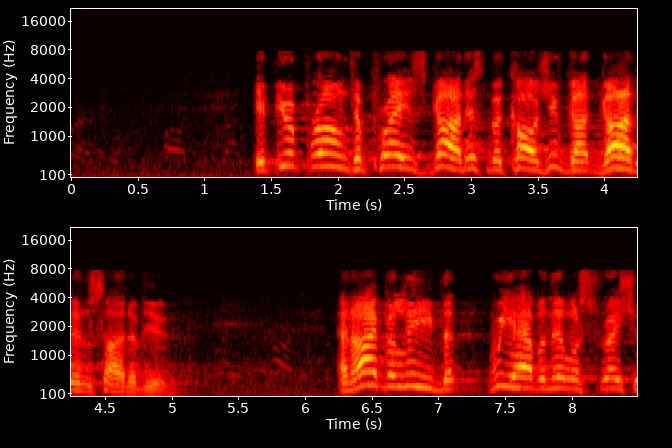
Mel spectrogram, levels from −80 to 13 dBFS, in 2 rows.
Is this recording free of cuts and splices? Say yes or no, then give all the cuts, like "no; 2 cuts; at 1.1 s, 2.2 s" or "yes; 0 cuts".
yes; 0 cuts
